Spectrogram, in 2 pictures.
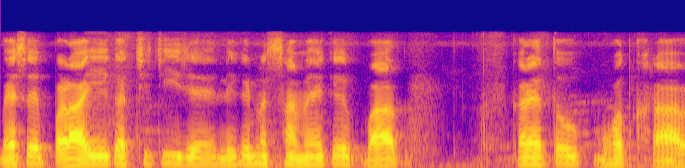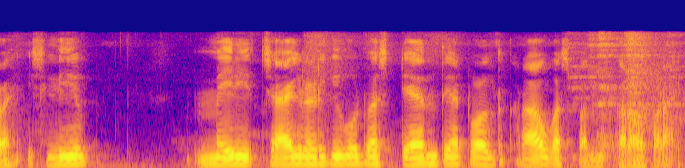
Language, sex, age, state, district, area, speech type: Hindi, male, 30-45, Madhya Pradesh, Gwalior, rural, spontaneous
